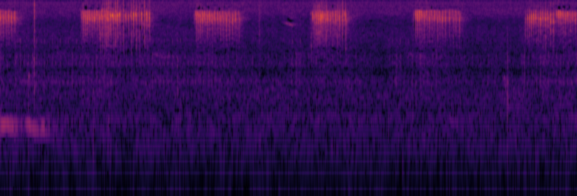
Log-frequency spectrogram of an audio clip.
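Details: Eurasian wrens, a family with recently fledged young close to the nest: six high, buzzy, hissing bursts, each lasting over half a second, repeating roughly every one and a half seconds, with a quiet gap between each.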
